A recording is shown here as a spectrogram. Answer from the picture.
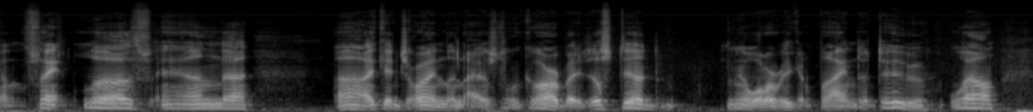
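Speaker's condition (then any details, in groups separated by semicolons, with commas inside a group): Spasmodic dysphonia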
